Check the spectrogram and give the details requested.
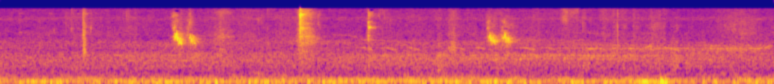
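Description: A small bird chirping twice in quick double notes over a steady low rumble, with a few faint clicks.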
